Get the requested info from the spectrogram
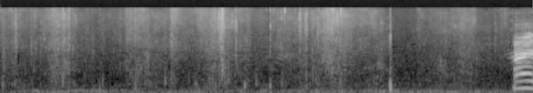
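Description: Faint, irregular footsteps through grass, a soft rustle of steps with one small click near the end.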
